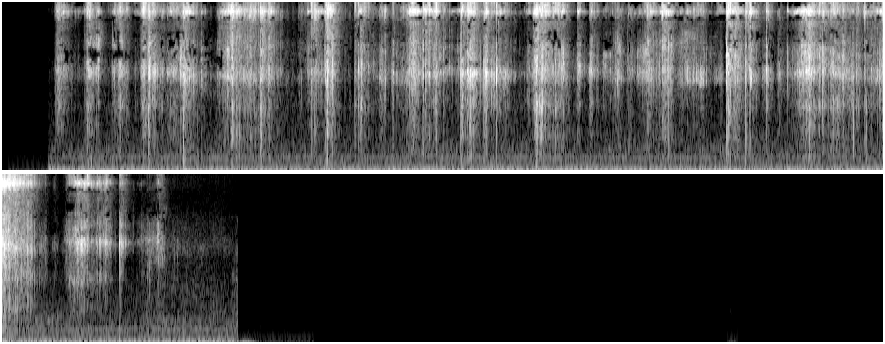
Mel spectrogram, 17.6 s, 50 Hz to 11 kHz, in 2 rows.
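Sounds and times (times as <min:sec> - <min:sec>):
coins rattling: 0:00.5 - 0:10.6.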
